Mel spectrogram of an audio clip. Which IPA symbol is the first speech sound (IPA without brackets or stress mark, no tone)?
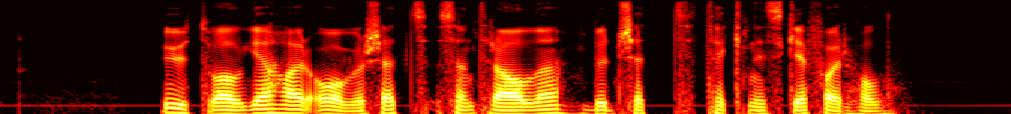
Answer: ʉː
